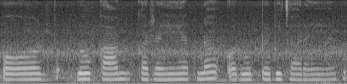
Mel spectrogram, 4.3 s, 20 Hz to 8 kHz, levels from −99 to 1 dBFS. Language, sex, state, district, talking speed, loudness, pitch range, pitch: Hindi, female, Uttar Pradesh, Jyotiba Phule Nagar, 165 wpm, -30 LUFS, 195-205 Hz, 200 Hz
